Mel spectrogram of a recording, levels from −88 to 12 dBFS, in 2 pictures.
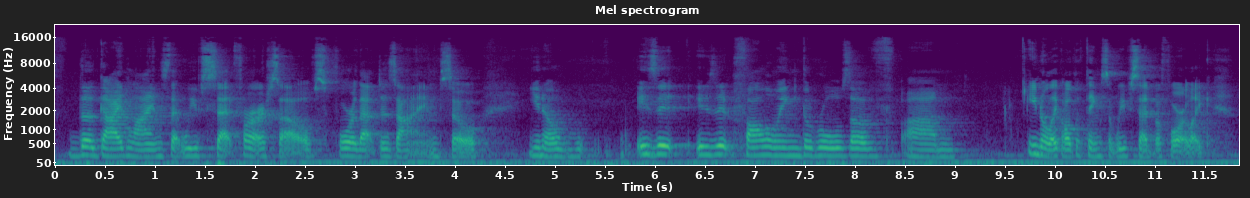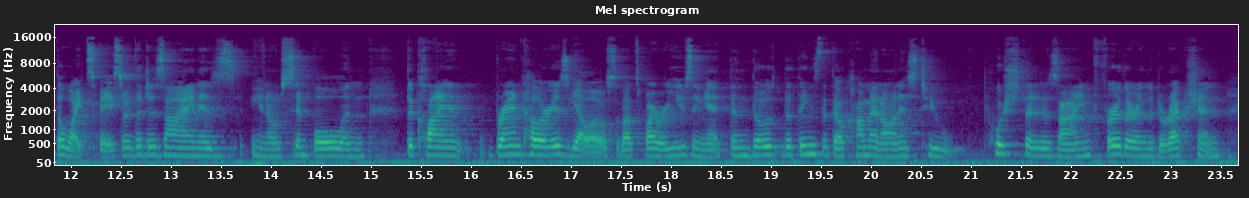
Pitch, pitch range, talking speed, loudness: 185 Hz, 175-205 Hz, 185 wpm, -29 LUFS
